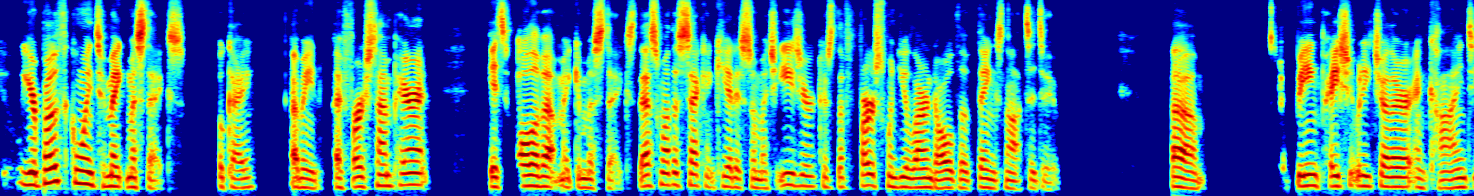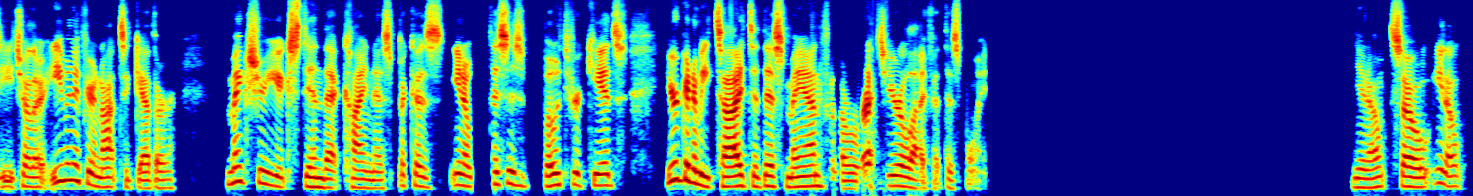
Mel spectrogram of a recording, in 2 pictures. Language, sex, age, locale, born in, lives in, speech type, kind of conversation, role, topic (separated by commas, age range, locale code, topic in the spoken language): English, male, 40-44, en-US, United States, United States, conversation, advice, advisor, How do I prepare emotionally and practically for becoming a parent?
